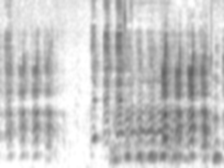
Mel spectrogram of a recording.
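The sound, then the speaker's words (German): Goats bleat in quick succession, several wavering, nasal calls overlapping one another, moderately loud, with a brief pause before a busier stretch of bleating. “Ziegen. Ja, genau, die mögen ihr Futter noch lieber, wenn sie was dafür tun müssen, haben Forscher entdeckt.”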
